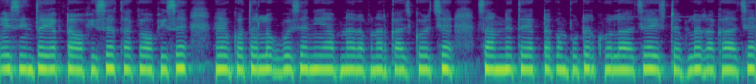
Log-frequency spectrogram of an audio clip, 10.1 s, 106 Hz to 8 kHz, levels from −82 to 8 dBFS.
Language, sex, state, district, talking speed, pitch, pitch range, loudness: Bengali, female, West Bengal, Purulia, 150 wpm, 230 Hz, 225-230 Hz, -15 LUFS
